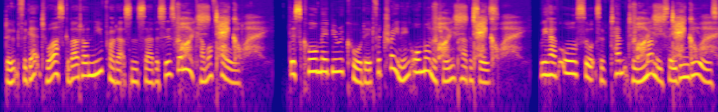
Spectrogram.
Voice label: Start Ups Rich Female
